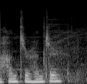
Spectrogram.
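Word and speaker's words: Hunter × Hunter: family i just know the x is silent like in a hunter hunter yeah hunter hunt they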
